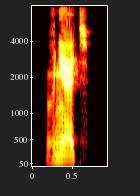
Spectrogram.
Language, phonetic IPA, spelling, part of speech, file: Russian, [vnʲætʲ], внять, verb, Ru-внять.ogg
- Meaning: to listen (to); to hear; to hark (to); to hearken; to heed, to pay heed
